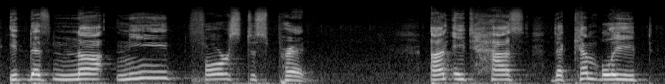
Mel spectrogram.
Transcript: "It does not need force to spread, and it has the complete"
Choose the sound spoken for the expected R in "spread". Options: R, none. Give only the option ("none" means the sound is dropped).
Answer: R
